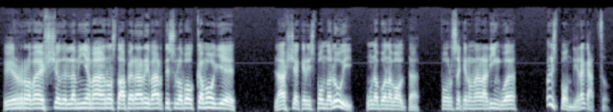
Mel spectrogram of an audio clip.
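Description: A man voicing a gruff, domineering old grandfather in a read-aloud story, loud and declaiming. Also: medium pitch, expressive, moderate pace, dry recording, studio quality, voice pushed up, close to an everyday voice. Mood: gruff, commanding.

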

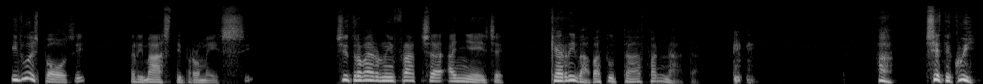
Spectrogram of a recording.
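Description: A man giving an expressive, dramatic reading of a classic novel. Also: fairly low pitch, no echo. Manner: dramatic, animated storytelling. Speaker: reader.

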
